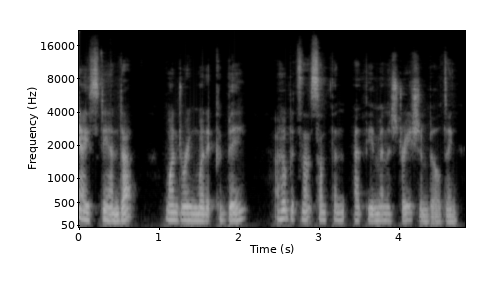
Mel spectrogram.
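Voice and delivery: usual speaking voice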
